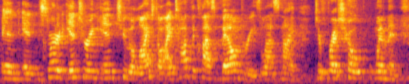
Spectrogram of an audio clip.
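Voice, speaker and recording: The tone is animated, at a moderate pace. Noticeable background noise and audible room echo fill the recording. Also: woman, fairly high pitch for a woman, ordinary pitch variation. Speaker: speaker sharing testimony. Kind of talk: testimony. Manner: loud.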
